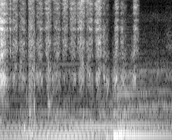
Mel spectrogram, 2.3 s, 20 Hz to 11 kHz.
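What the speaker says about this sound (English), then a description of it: "Here we are on our 400 grit stone." A chisel is drawn across a 400 grit whetstone in a few close, rasping strokes, with no talk.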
